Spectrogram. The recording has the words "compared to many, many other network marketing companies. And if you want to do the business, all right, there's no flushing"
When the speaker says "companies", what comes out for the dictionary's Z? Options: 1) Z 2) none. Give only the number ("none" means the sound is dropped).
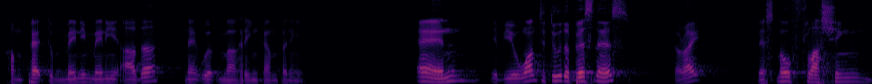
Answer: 2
